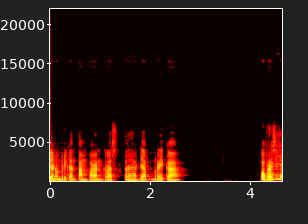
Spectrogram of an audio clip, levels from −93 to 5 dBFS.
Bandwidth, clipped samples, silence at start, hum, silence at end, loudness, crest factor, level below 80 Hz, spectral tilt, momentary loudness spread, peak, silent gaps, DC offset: 7.4 kHz; under 0.1%; 0 s; none; 0 s; -23 LUFS; 22 dB; -66 dBFS; -7 dB/octave; 10 LU; -2 dBFS; 2.83-3.09 s, 3.28-3.32 s, 3.38-3.44 s, 3.80-3.89 s, 3.99-4.04 s; under 0.1%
